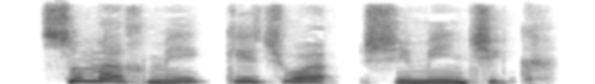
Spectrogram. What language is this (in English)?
Yanahuanca Pasco Quechua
